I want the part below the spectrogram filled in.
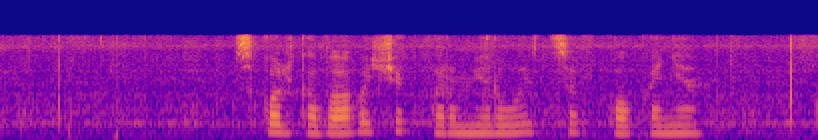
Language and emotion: Russian, neutral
